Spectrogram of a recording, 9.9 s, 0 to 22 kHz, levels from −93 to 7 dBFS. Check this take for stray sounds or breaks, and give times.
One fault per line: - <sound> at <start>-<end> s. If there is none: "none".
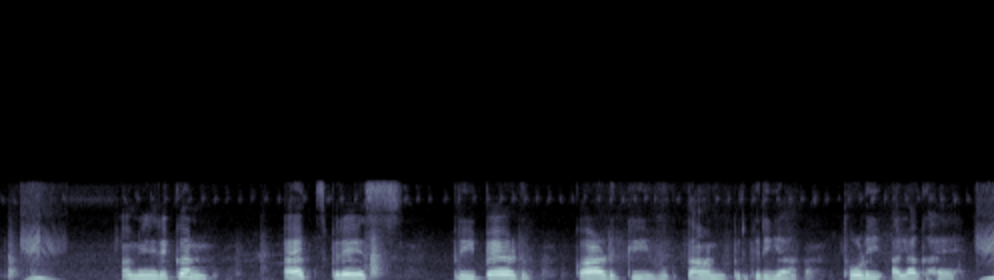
none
